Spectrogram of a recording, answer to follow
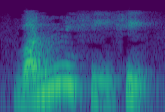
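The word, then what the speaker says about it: vahnihi: Again, it will be easier to pronounce vanhihi.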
